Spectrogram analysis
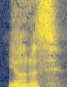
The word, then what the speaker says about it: Jonas: we did turn out he's been called Jonas Jerebko his whole career he'd let the world know like two days ago you're right it's pronounced yonas you know epic oh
